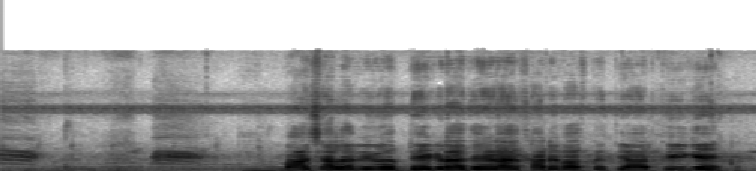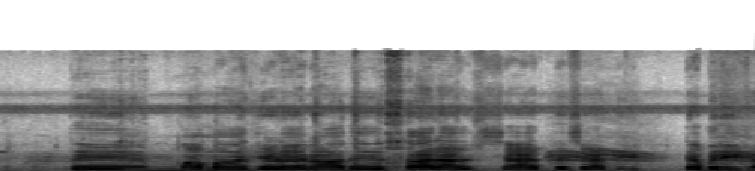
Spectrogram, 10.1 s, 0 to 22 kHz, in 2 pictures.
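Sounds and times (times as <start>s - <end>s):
crow cawing: 0.0s - 1.8s, 3.4s - 6.0s, 8.4s - 10.0s.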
